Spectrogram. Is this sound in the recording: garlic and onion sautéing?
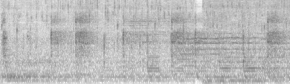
yes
